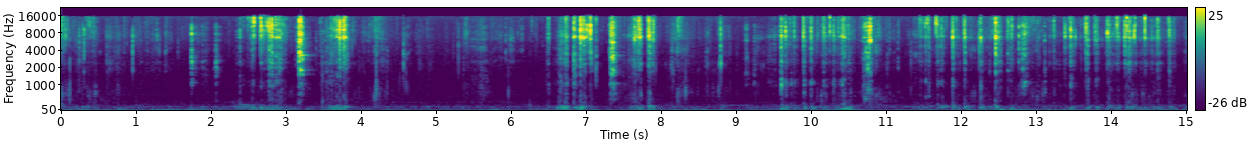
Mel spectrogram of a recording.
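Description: A solid, dry, amber translucent bar of soap is held in the hand over flakes and scraped with a utility blade. Repeated crisp, bright scraping and crackling strokes come in uneven bursts over a faint low rumble.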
